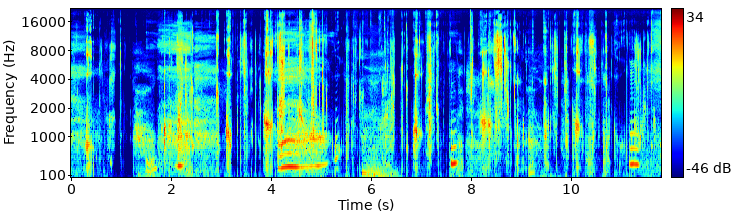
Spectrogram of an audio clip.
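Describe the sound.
Wet chewing close to the mic: many irregular bites, crunches and smacking mouth sounds in uneven bursts, fairly loud throughout with brief pauses between chews.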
